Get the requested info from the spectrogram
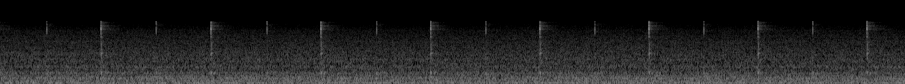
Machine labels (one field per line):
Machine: valve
